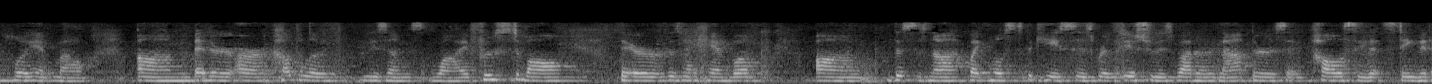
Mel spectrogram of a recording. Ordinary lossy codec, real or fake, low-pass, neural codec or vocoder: MP3, 32 kbps; fake; 7.2 kHz; codec, 24 kHz, 0.9 kbps, WavTokenizer, medium speech release version 1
